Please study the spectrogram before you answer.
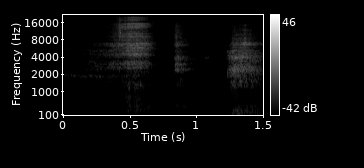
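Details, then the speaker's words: English bulldog snoring loudly in the background of a spoken conversation. "Oh, also, everyone, if you just heard that big snore, I have an English bulldog named Dolly. You're probably going to hear her snoring in the background."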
